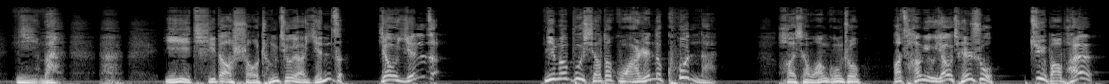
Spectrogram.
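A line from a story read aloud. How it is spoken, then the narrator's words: Breathless. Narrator (Chinese): 福王闻听，喘着气儿说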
